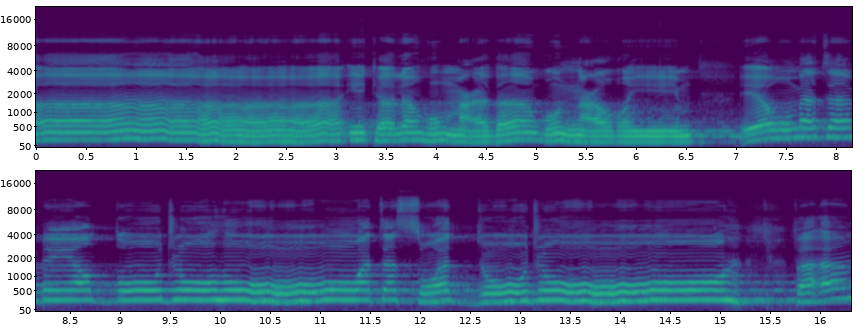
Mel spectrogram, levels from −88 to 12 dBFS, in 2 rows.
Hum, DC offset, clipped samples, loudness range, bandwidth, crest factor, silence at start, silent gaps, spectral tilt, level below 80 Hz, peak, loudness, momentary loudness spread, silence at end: none; under 0.1%; under 0.1%; 2 LU; 11 kHz; 12 dB; 0 s; none; -6.5 dB/octave; -76 dBFS; -16 dBFS; -29 LUFS; 6 LU; 0 s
